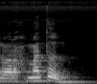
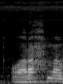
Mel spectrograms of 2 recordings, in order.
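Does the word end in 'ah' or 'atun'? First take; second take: atun; ah. First: The word ends with a full 'atun' ending. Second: The word ends with a short 'ah' sound. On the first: The speaker calls it wrong. "bukan warahmatun" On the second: The speaker calls it right. "warahmah bukan warahmatun"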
